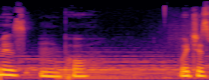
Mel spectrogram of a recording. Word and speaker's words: Mpho: i should reintroduce myself so my name is umpo which is pronounced m po it is of sotu origin and means gift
